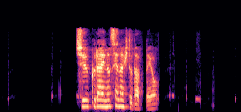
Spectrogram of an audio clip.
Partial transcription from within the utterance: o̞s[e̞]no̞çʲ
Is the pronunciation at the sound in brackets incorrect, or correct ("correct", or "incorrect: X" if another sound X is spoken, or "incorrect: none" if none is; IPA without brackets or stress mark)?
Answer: correct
